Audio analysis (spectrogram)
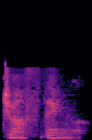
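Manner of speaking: breathless tense whisper. Real, not acted. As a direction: barely breathe the words. Tense moment at the target.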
